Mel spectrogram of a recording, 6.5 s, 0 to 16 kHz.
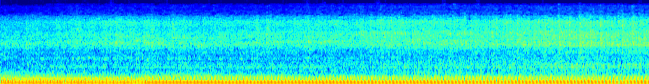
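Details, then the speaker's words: Acura 3G TL Type S J35 V6, first start after rebuild with resurfaced cylinder head and new head bolts: uneven lumpy idle with irregular low pulse three to four beats a second; rough running, owner suspects rear head blown head gasket too. "Mission on. Well, what's going on here? Uh-oh. That didn't sound good."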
